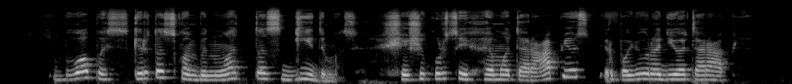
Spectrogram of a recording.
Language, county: Lithuanian, Vilnius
